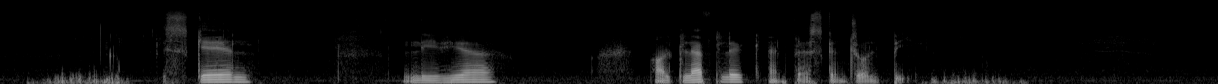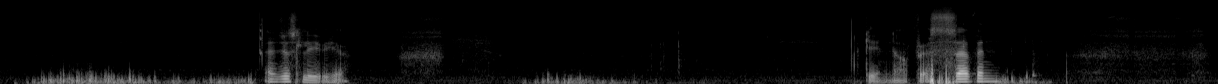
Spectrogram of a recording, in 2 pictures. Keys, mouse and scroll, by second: 1.5 s, 5.0 alt+click, 7.6 ctrl+b, 16.0 click, 16.4-17.5 scroll down 7, 18.1 click, 18.8 Tab, 19.2-19.7 scroll down 5, 19.7 drag, 20.5 click, 21.5 KP_7, 23.2-24.3 drag.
